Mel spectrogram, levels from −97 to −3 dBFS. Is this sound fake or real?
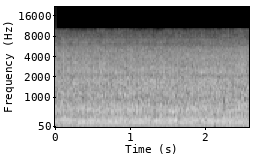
fake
